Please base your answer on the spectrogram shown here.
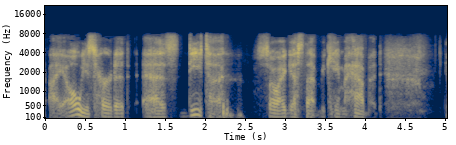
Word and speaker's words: DITA: Basically, in North America, most people pronounce it DITA. However, in Europe, most people pronounce it DITA, and that's because most European languages pronounce the letter I with an E sound.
